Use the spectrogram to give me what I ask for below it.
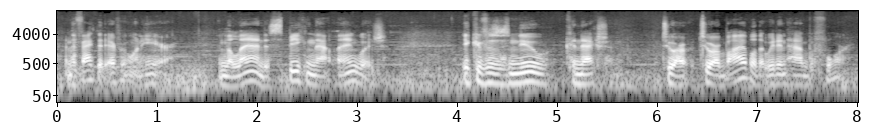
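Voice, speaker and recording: An American man, a guest, calmly telling personal stories in an interview. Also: medium pitch, fairly quick, gravelly, music in the background. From United States.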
